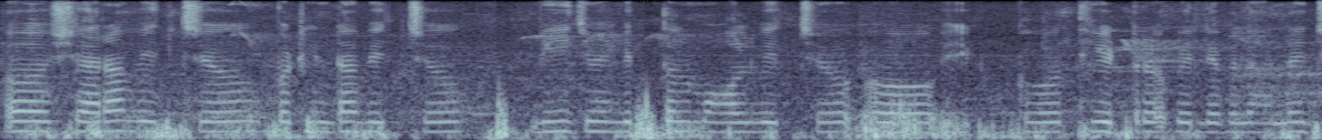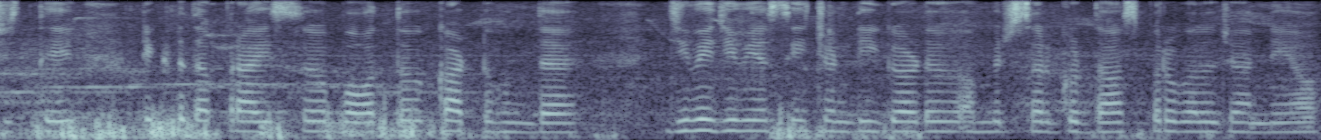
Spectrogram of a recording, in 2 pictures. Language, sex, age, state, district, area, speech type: Punjabi, female, 18-30, Punjab, Bathinda, rural, spontaneous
